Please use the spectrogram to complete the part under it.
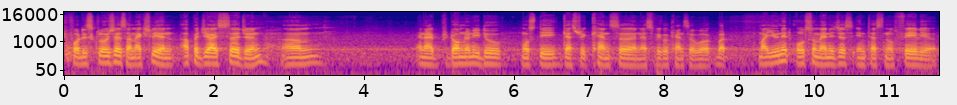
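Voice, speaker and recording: A man's voice: deep voice, fairly even intonation, a little fast, darkish tone, slight background noise. A middle-aged man from Malaysia, a surgeon giving a conference talk in a casual, joking way with self-deprecating asides. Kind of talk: conference presentation.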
